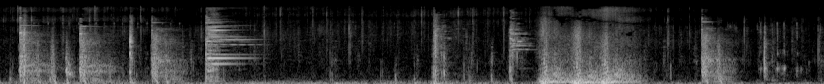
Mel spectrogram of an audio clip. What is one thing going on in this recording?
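A game's sword strikes with quick hitting sounds.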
